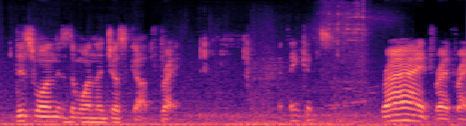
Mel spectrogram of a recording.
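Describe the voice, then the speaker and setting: A man with a non-native accent at a fairly slow pace, amid noticeable background noise. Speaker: game level designer. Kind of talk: casual gameplay commentary.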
